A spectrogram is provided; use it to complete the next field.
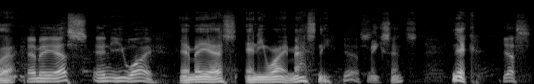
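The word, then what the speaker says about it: Masney: you say your last name how do you spell that m-a-s-n-e-y m-a-s-n-e-y mastney yes makes sense nick yes can i call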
